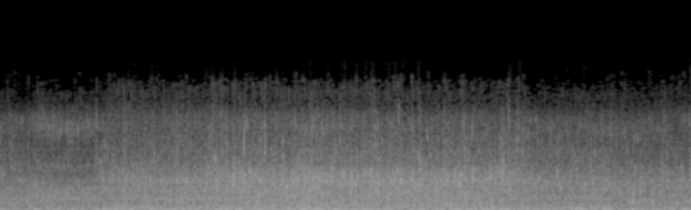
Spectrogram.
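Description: Steady, loud rush of stream water flowing past a snare set in the current, continuous broadband wash with no pauses and no voices.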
